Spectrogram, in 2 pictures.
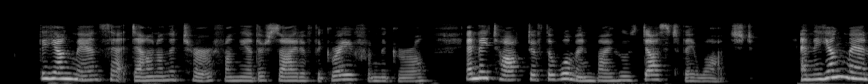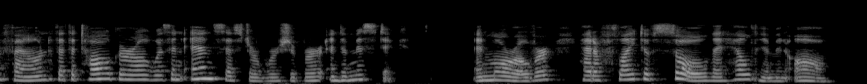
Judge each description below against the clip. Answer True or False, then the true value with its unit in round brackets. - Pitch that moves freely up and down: False (4.9 semitones)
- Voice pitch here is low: False (200 Hz)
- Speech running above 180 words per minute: True (195 wpm)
